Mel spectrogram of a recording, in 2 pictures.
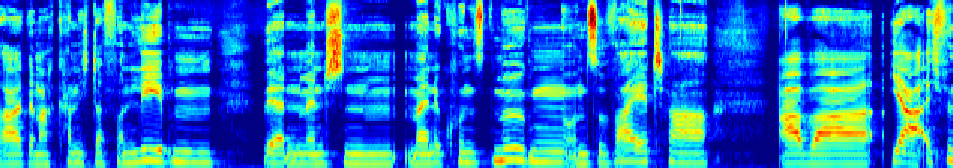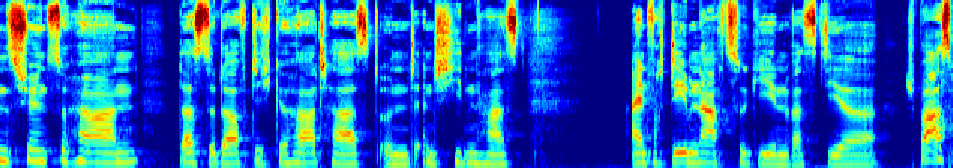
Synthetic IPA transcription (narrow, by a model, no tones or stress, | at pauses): ʁ̥aːɡənaːχkʰanɪçd̥afɔnleːbm̩veːɐdn̩mɛnʃn̩mʔaɪnəkʰʊnstmøːɡŋ̩ʊ̰ntz̥oːva̰ɪtʰɐʔaːbɐjaːʔɪ̰çfɪntsʃøːnt͡suɦøːʁən | d̥asd̥uːdaːʊfd̥ɪçɡ̥əɦøːɐthastʊ̰ntɛ̰ntʃiːdn̩ɦastʔa̰ɪnfaχd̥eːmnaːχt͡suɡeːənvasd̥iːɐʃpa̰ːs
